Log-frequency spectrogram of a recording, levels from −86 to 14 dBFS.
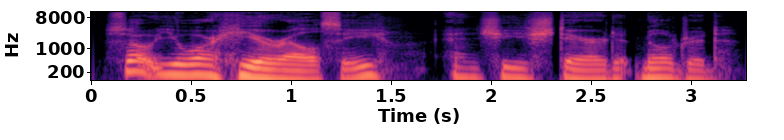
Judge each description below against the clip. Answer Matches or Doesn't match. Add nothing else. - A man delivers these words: Matches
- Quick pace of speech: Doesn't match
